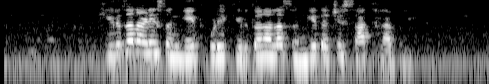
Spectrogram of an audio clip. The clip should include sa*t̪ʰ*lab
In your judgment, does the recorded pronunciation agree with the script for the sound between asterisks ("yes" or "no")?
yes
